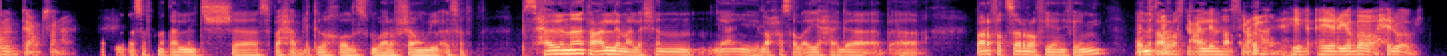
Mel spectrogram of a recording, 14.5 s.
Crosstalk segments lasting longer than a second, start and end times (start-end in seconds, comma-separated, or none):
11.4-12.7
